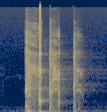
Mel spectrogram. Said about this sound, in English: I'm coughing because I'm talking. This is going to not be great.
